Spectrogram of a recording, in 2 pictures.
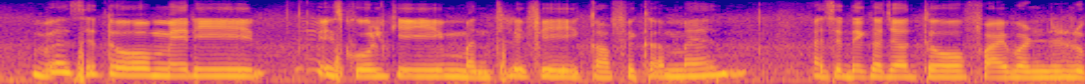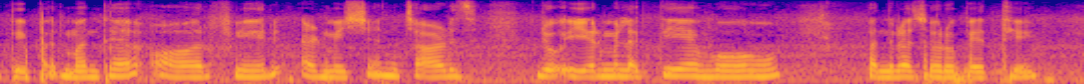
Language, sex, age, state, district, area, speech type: Urdu, male, 18-30, Delhi, South Delhi, urban, spontaneous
